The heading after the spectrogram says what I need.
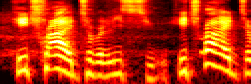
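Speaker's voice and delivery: botched, missed attempt at a put-on cartoon voice. Trying out cartoon voices and admitting they don't come out right: failed Orville impression. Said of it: "I can't do Orville either".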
